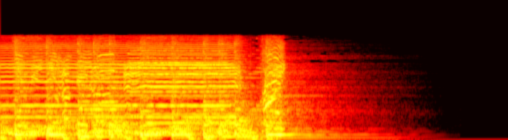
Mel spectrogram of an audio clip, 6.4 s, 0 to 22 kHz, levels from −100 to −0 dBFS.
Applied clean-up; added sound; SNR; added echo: none; none; none; none.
